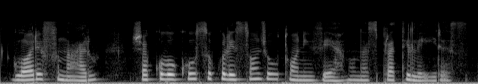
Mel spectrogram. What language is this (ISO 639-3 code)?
por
